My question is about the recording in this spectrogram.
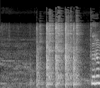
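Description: Metal spatula knocking and scraping against the side of a metal pressure cooker pot while stirring cooked biryani rice: a quick run of about six clinks in under a second.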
